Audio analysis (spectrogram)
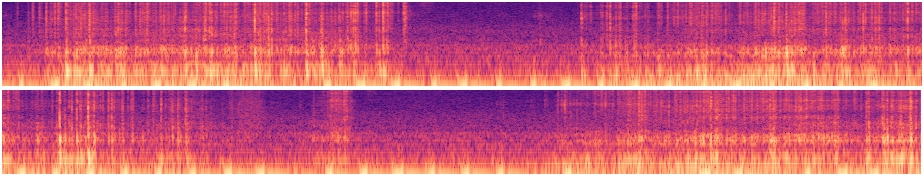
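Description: A blade tip is dragged along the light woven/felt backing on the underside of a small carpet piece held flat by one hand, scoring and scratching it. Rough, bright rasping strokes repeat steadily over a low rumble, with two brief pauses where the scratching drops away before resuming.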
